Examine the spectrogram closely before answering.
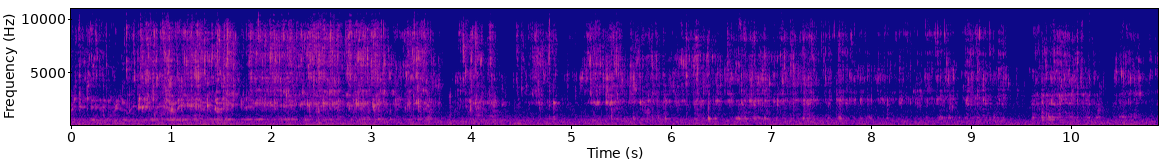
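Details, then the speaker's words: Ford/Lincoln 3.5 V6 after in-car timing-chain-driven water pump replacement, refilling coolant: continuous trickling and splashing under the car as coolant runs straight out of the radiator drain, which was left open. "I heard a sound, and I know what the sound is. That sound was the drain for the radiator still being open. So always check your drains."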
